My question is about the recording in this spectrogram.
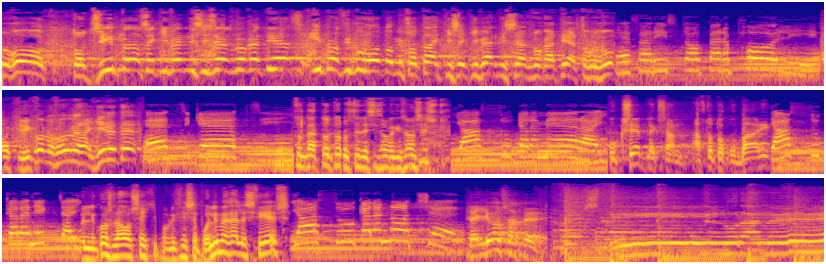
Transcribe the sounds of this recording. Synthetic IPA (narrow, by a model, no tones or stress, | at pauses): uɾɣo | t̪o̞d͡zipɾɐseciveɾnisiseɐzvlokɾɐt̪iɐsipɾo̞θipuɾɣot̪omit͡so̞t̪ɐcisecive̞ɾnisiseɐzlokɾɐt̪iɐst̪opɾoθiɣoefɐɾist̪opeɾɐpʰolioçiðikosɐsot̪oðeθɐʝine̞t̪e̞et͡siceet͡sist̪oŋɡɐt̪ot̪ost̪elest̪isoɐkizonsisjasukɐlemeɾɐpuksepleksɐnɐ̰ft̪o̞t̪o̞kubɐɾiasukɐlenik̚t̪ɐliniko̞zlɐo̞seçiːpo̞vliθise̞po̞lime̞ɣɐle̞sθie̞sjasukɐlenot͡ʃet̪eʎosɐt̪e | st̪i | luɾɐne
